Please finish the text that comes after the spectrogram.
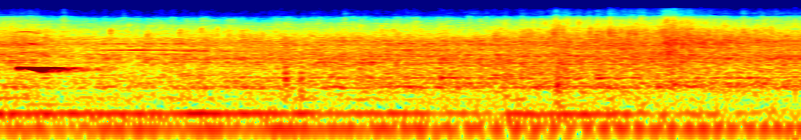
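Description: Risoles fry in hot oil with a steady, broad sizzle that lasts throughout. A brief whistling tone comes near the start, and no one speaks.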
